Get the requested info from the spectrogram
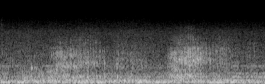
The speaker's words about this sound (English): Did you hear that? Oh, I heard that. It's dogs! It's the blood! They've been drawn by the blood!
